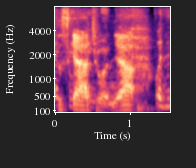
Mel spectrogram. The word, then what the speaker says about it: Saskatchewan: like says catch says sketchup can you correct saskatchewan yeah with the name of this city in canada that's all perfect thank you saskatchewan yeah yeah you see so you've been teaching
